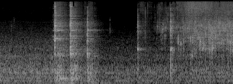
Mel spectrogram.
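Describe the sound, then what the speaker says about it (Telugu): Hot oil crackles and sizzles as mustard seeds, black gram lentils and cumin fry, with a few sharp pops and spoon clinks against the pan. "చూస్తారు కదండి, పోపు వేగుతుంది"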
